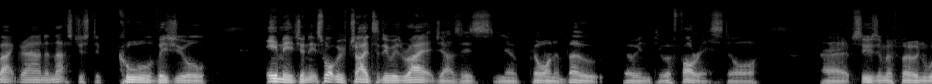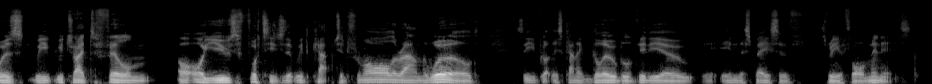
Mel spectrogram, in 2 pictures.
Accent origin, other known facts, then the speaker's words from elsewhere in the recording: Manchester, North West England, United Kingdom; we're from Manchester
